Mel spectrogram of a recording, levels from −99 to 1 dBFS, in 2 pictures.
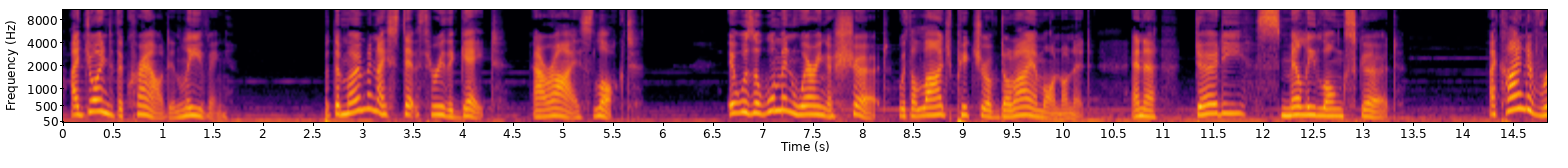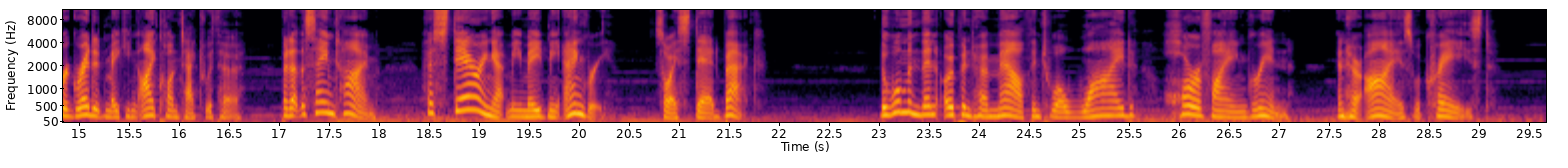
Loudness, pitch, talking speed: -20 LUFS, 190 Hz, 160 wpm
